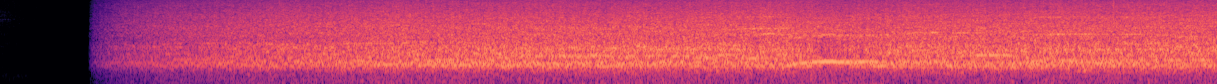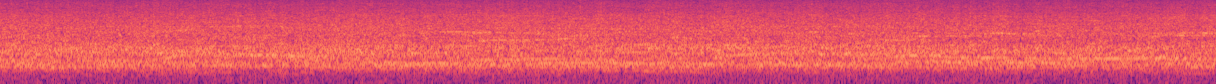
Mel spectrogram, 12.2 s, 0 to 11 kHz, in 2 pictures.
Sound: wild applause and cheering for 17 seconds

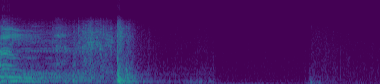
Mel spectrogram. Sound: window slides shut

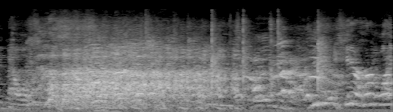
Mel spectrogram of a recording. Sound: audience laughs

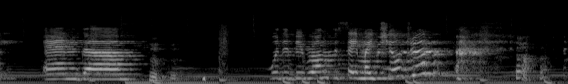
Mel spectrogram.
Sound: laughs

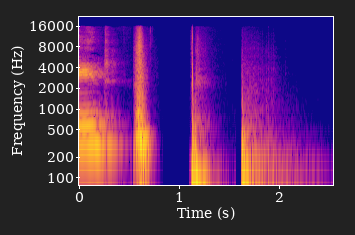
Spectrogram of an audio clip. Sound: thud

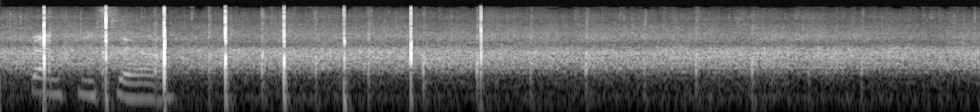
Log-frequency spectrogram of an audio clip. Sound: applause

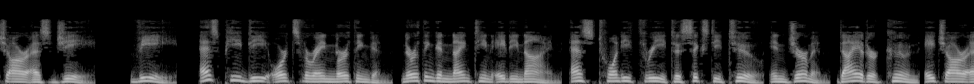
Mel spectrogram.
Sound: in German

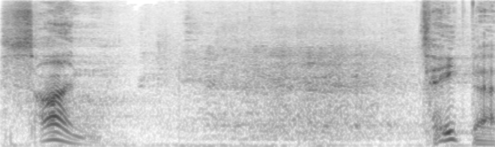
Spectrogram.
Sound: laughter

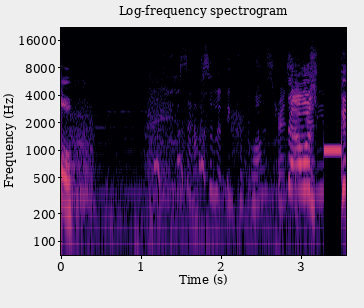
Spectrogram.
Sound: giggling

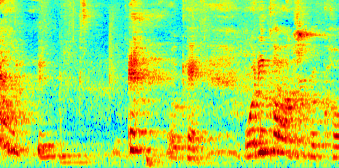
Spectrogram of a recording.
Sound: laughs

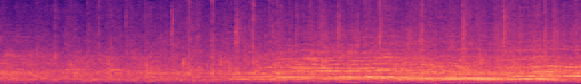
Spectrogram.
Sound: cheering

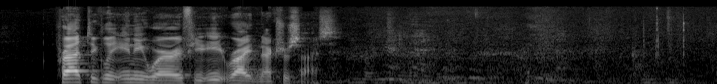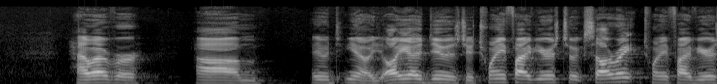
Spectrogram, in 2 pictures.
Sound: laughter

